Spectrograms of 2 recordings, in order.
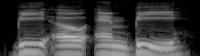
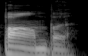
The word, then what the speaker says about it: bomb: your hair or bomb B OMB is just pronounced bomb not bomba the B is completely silent and some BT combinations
